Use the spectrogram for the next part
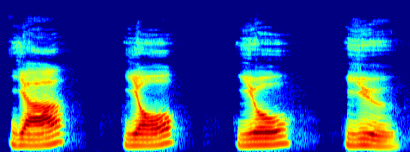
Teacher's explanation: There are also iotized vowel sounds in Korean. This simply means that there's an added Y sound.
